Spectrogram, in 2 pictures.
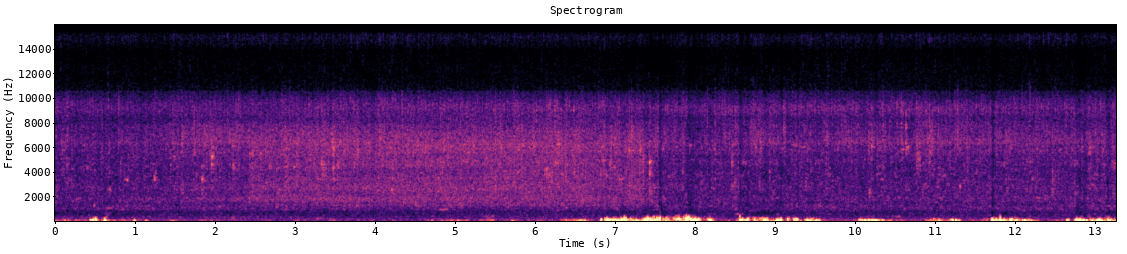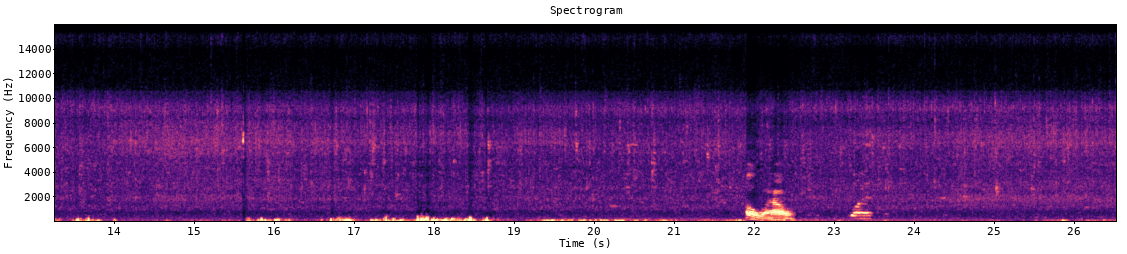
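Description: Heavy rain pours down steadily during an explosive thunderstorm near a driveway as winds pick up, a constant hiss running the whole time. Low rumbles swell and fade in the middle, and a person exclaims briefly near the end.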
